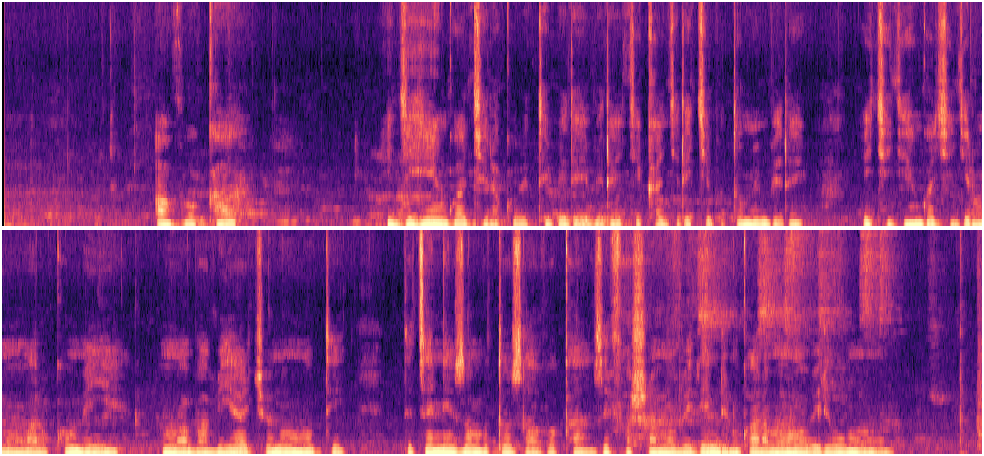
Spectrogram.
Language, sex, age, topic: Kinyarwanda, female, 18-24, agriculture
